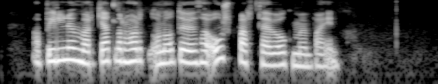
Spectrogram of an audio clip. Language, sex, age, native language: Icelandic, female, 30-39, Icelandic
